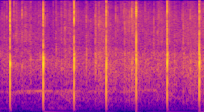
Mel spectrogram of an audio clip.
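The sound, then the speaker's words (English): Hand claps during a church service, seven sharp, evenly spaced claps about a third of a second apart in a steady unison rhythm rather than scattered applause. “Let's give everyone serving a big hand.”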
